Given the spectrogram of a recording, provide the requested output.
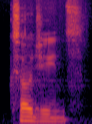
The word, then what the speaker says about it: XOGEANS: I mean jeans with the G instead of J is pronounced the same way though.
